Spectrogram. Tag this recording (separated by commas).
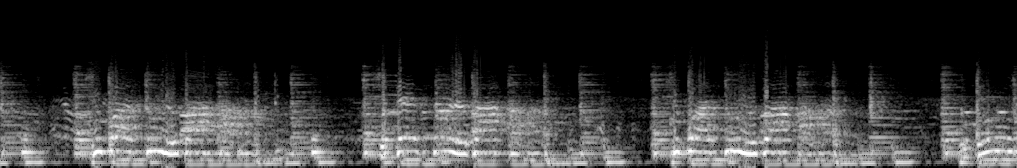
Music, Sound effect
